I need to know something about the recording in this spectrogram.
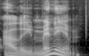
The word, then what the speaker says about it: aluminium: plastic exterior for the standard issue Apple aluminium and yes that is how it's pronounced also it's going to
